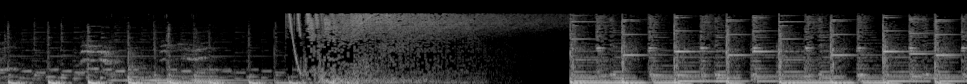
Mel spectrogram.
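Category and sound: animal, cat meowing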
